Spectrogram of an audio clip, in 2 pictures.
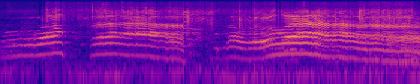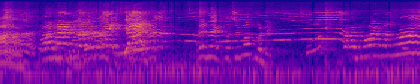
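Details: Cats during mating and quarrelling, giving loud caterwauls: long harmonic yowls that swell, waver and slide downward, overlapping in places, with shorter broken wails and brief gaps later, over a low background hum.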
